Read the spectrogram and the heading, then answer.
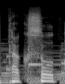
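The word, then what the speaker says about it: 託奏: えー、これ「ファンティスト」というネーミングメインタイトルもそうですし、えー、その後の「託送カフェ」と、えー、これ、え託されて奏でるって書いて「託送」って読むんですけれども、まあ、ファンティストにしても託送にしてもまあね初めて聞く方なんじゃそりゃっていう話だと思うんですね。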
